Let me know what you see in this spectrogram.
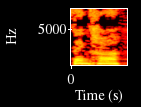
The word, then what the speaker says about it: Sangha: Tăng, nguyên là tăng già, tiếng Ấn Độ đọc là Sangha, dịch nghĩa ra chữ Hán là hòa hợp chúng, cùng chứng được lý vô vi giải thoát, gọi là lý hòa.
